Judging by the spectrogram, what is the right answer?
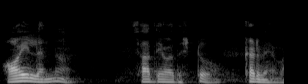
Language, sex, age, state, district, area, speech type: Kannada, male, 45-60, Karnataka, Kolar, urban, spontaneous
